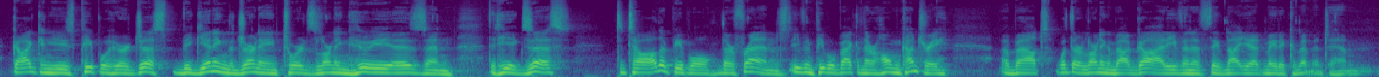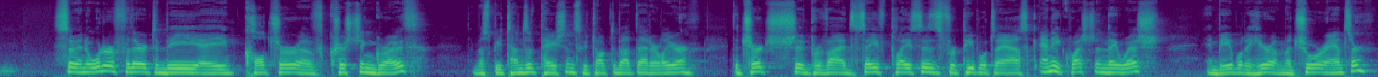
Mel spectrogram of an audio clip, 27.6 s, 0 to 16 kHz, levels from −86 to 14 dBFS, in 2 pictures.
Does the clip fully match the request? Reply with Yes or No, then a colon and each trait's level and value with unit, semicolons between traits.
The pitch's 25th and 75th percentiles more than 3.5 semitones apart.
No: average, 3.0 semitones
